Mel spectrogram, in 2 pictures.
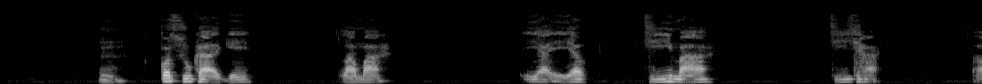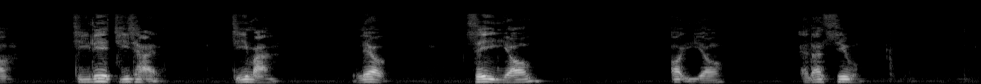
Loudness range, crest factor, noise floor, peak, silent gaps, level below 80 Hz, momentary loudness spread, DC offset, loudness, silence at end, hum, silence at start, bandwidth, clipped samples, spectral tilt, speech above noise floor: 6 LU; 24 dB; -73 dBFS; -4 dBFS; none; -66 dBFS; 17 LU; under 0.1%; -26 LUFS; 1.25 s; none; 1 s; 11.5 kHz; under 0.1%; -6.5 dB/octave; 49 dB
